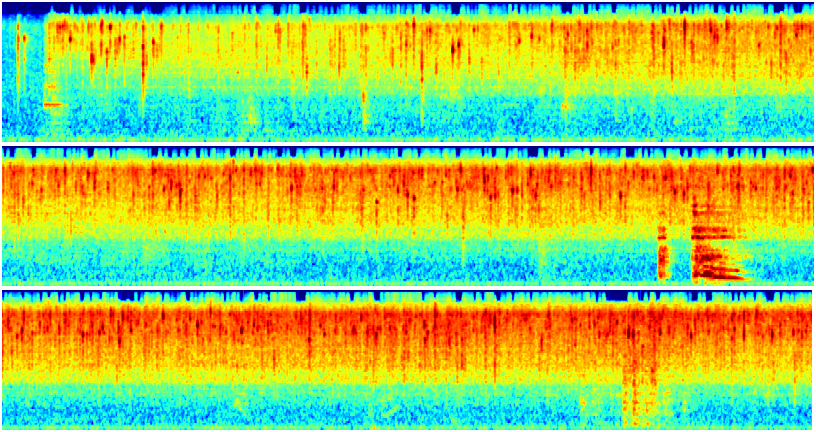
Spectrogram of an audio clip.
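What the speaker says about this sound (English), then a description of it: "So we're going to put our onions in first." Onions fry in grease in a cast iron skillet, a soft continuous sizzle with a brief louder burst of crackling midway, no voices.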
